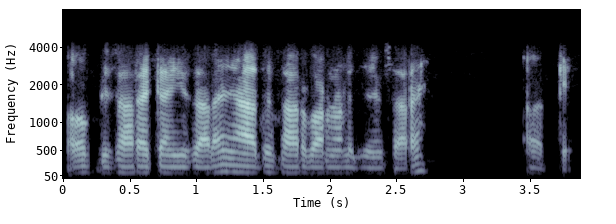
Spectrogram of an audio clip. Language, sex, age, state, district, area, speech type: Malayalam, male, 18-30, Kerala, Kollam, rural, conversation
